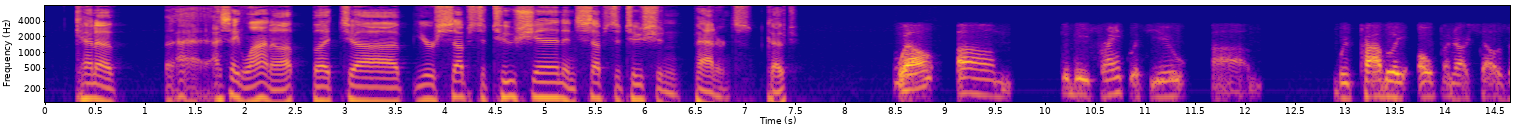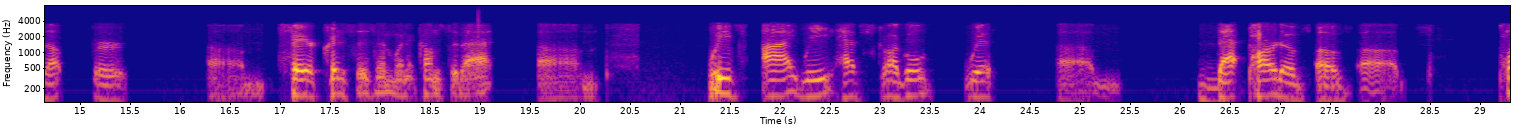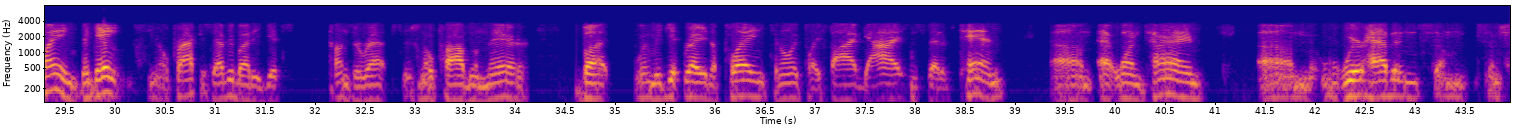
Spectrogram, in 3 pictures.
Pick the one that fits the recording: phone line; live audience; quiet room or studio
phone line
